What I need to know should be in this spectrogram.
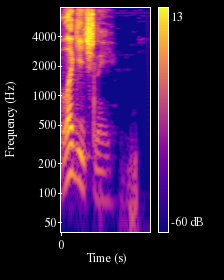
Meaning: logical
- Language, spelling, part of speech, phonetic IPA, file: Russian, логичный, adjective, [ɫɐˈɡʲit͡ɕnɨj], Ru-логичный.ogg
